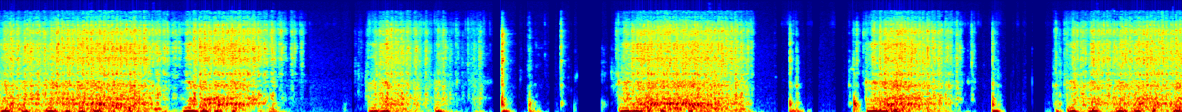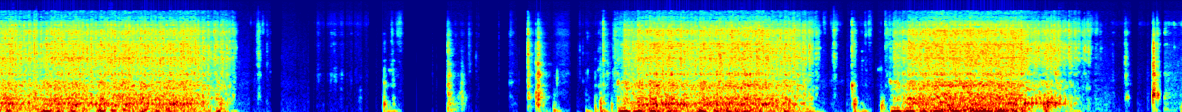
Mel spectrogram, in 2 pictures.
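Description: Sewing machine stitching a blouse lining onto the main fabric with a long stitch, running in repeated bursts of steady whirring separated by short pauses, close and clear with no talking.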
